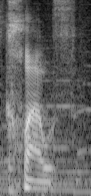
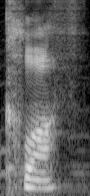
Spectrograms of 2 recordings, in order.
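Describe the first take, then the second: First: The vowel sounds like the one in cloud. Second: The vowel sounds like the one in cloth.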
